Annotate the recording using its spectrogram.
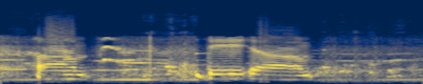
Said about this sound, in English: Now, there are like dogs in the other room I'm sitting, so you might be hearing dogs crying or something.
